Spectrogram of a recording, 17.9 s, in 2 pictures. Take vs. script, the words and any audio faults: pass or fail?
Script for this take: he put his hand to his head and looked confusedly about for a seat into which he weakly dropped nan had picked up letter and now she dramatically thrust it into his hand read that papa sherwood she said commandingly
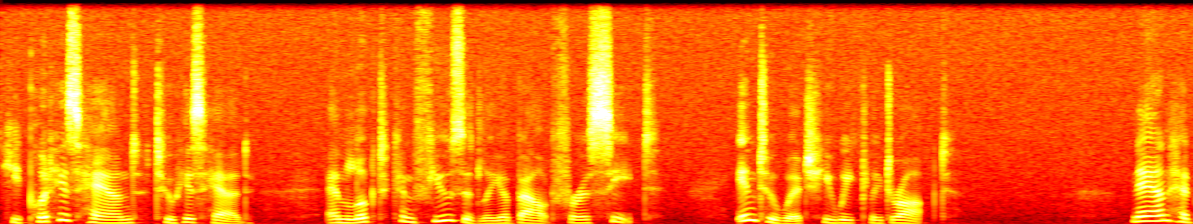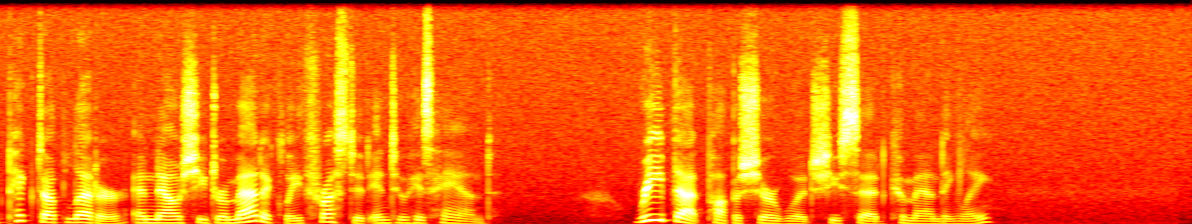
pass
